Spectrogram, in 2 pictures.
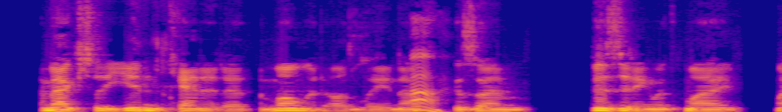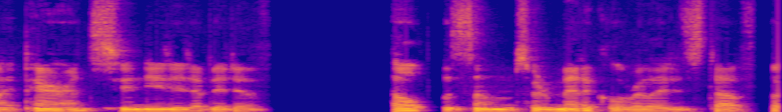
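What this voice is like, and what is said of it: Muddled North American accent. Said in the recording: “judging from your accent, sorry to pry, you sound like you're an American ... I've got the muddled accent probably now. Nobody knows where to place me ... West Coast Canadian”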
